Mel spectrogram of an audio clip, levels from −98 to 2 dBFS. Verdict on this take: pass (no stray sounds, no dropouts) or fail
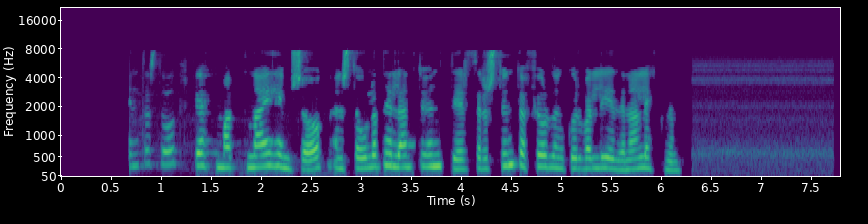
pass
